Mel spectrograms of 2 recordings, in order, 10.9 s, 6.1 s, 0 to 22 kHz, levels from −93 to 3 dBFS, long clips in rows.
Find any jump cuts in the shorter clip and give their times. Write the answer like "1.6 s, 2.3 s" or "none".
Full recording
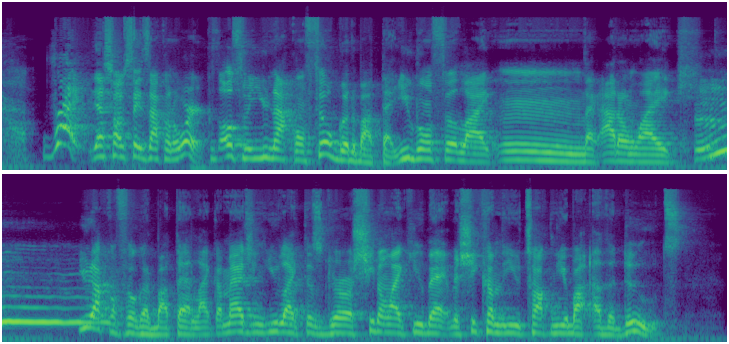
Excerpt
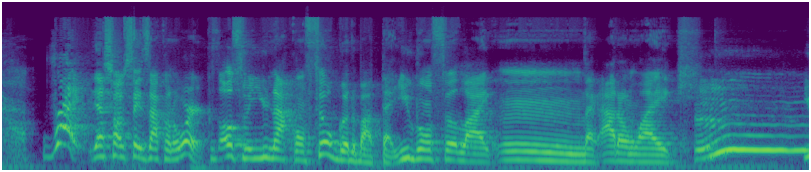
none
